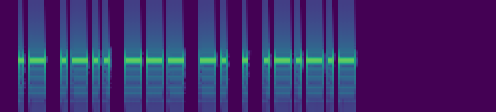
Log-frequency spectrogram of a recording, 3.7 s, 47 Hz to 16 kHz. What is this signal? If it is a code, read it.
Morse code, heard as a keyed tone, about 30 wpm, 700 Hz. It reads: ALONE.
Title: Sentences from Top 1000 Words - Review Part 3 - 30wpm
